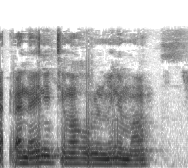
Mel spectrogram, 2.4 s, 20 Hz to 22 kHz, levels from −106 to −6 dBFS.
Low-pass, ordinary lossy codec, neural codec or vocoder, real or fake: 10.8 kHz; Opus, 64 kbps; none; real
